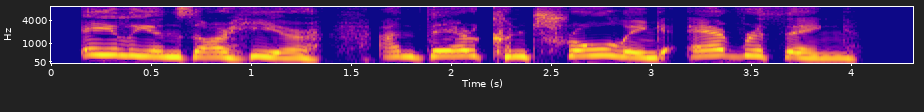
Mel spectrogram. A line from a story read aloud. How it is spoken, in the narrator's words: shouted Amy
